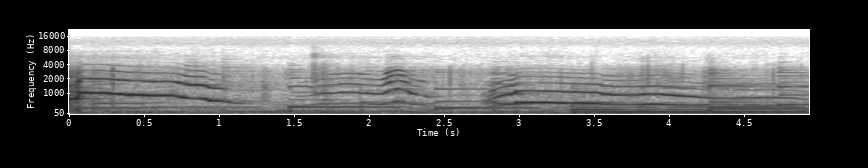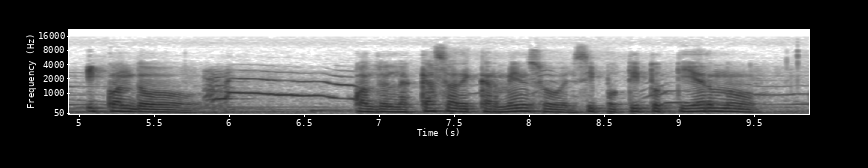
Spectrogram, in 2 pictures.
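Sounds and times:
coyote howling: 0.0 - 9.8
low steady drone: 3.2 - 7.3
speech: 5.0 - 5.9, 6.8 - 9.6.

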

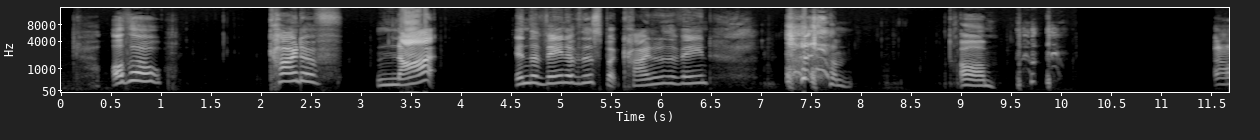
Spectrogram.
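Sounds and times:
speech: 0.5 - 1.2, 2.2 - 3.8, 4.5 - 8.0, 9.0 - 10.0
person with a summer cough coughing: 7.3 - 7.8, 9.6 - 10.1.

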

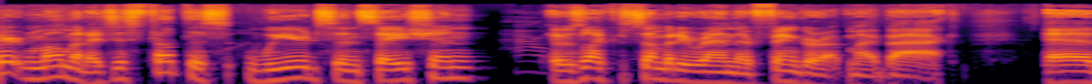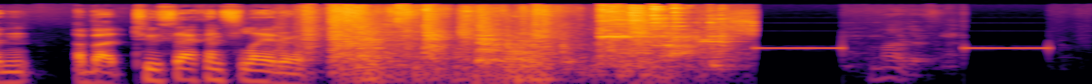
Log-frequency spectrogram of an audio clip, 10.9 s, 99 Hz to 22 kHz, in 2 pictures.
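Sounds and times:
speech: 0.0 - 8.3
old chair collapsing with a clattering crash: 6.8 - 9.2.

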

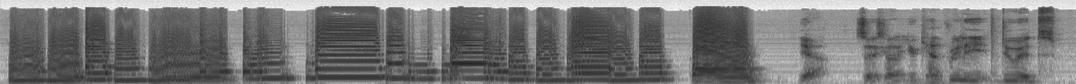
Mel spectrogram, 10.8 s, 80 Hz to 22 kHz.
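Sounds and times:
gritty distorted analog Fender Rhodes electric keyboard played in a recording session: 0.0 - 7.8
speech: 8.6 - 10.6.

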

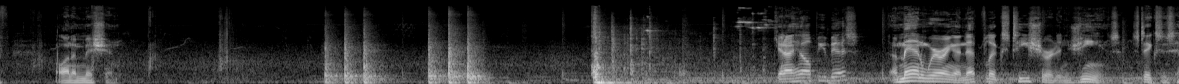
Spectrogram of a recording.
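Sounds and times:
speech: 0.6 - 1.3, 7.8 - 11.7
woman knocking on the steel door of a DVD warehouse: 3.2 - 5.0.

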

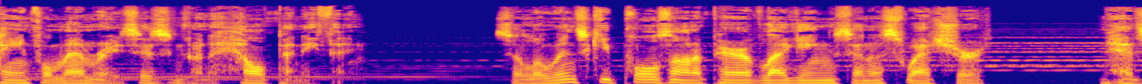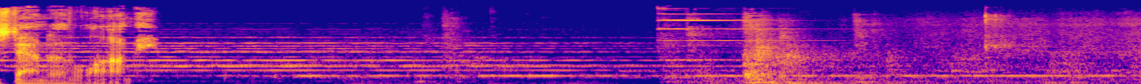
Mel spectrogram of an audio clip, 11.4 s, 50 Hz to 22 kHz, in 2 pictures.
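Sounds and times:
speech: 0.0 - 1.8, 2.5 - 6.6
elevator doors sliding open: 9.0 - 11.4.

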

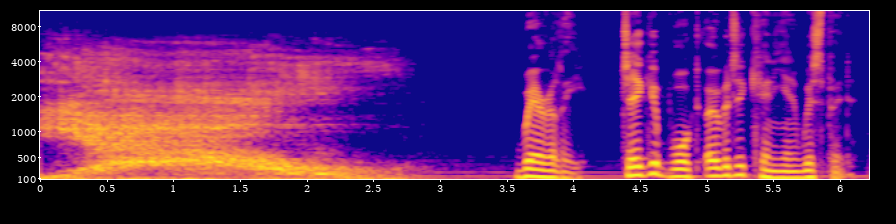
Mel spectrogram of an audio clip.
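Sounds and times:
harsh gravelly monster scream from the woods: 0.0 - 3.0
speech: 3.6 - 6.2.

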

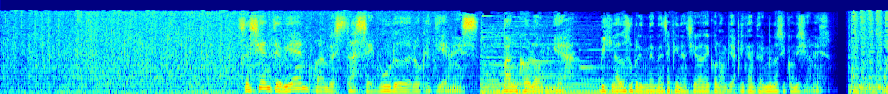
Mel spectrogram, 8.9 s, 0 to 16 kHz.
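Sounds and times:
rain pattering against a window: 0.0 - 4.8
speech: 2.4 - 8.7.

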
